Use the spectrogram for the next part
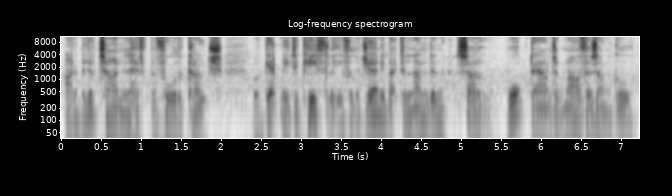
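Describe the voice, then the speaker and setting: An actor playing a Victorian investigator, narrating a radio drama in a reflective, deliberate and understated way. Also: male voice, low voice, animated, fairly bright tone, a little hiss or hum. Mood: measured, wry. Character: measured Victorian investigator recounting a failed case.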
